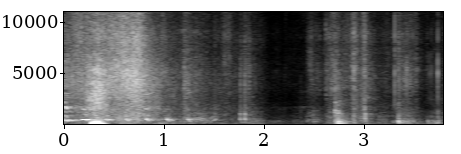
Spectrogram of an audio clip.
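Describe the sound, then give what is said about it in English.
Packaging being opened, giving a loud burst of crinkly rustling at the start, then quieter scattered scratches and rustles, with brief voices at the beginning. “I think this is going to open a little bit easier than the packaging from the Imperial Armory.”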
